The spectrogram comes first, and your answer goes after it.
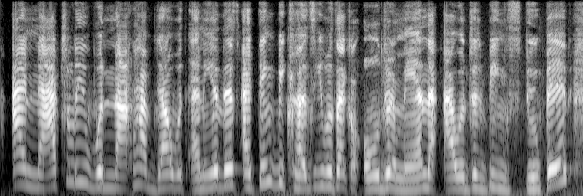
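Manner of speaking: normal talking voice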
